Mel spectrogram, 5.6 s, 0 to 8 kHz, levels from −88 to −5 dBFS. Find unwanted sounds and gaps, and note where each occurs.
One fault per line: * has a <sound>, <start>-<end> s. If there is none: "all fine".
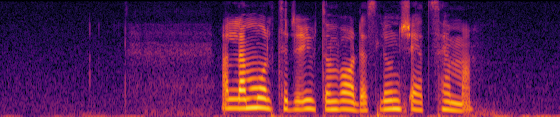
all fine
